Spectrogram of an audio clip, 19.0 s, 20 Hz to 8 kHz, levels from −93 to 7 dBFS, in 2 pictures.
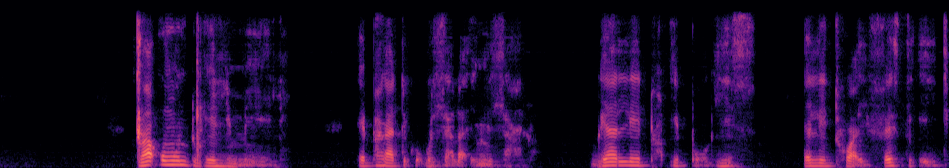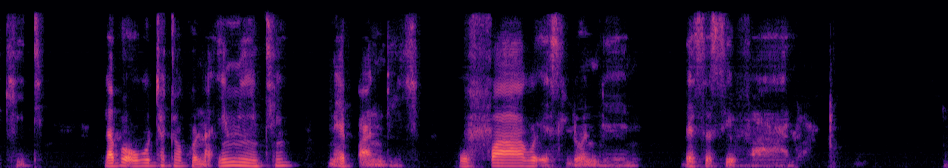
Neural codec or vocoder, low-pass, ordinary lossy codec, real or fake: vocoder, 22.05 kHz, 80 mel bands, HiFi-GAN; 7.2 kHz; AAC, 48 kbps; fake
